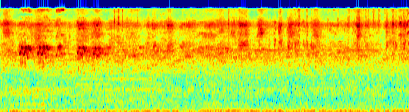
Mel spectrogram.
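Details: Many budgerigars at a budgerigar farm chatter together in a high, scratchy twitter, with brief chirping bursts standing out over a steady hiss.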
